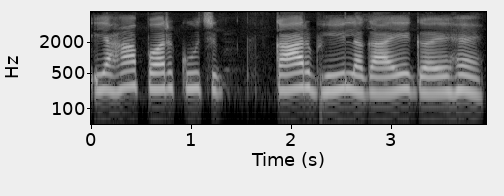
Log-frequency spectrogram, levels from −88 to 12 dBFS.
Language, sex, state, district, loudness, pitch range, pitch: Hindi, female, Jharkhand, Palamu, -18 LUFS, 215-255 Hz, 235 Hz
